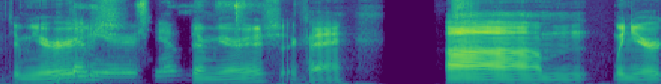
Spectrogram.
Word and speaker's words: Demiurge: Demiurge, yep.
